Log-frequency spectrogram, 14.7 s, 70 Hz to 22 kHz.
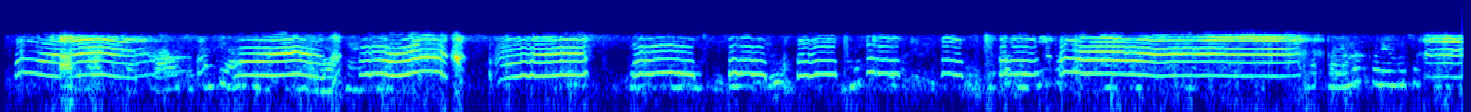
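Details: Repeated loud, high-pitched wailing cries with brief breaths between them from a newborn baby 12 hours old; ordinary newborn crying.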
